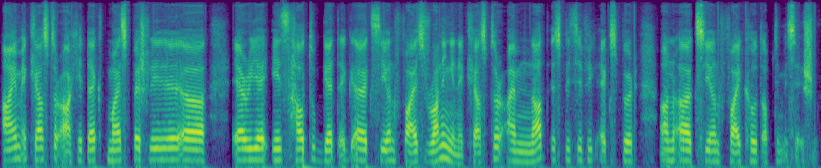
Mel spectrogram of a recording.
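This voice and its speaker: This cluster architect from Austria speaks with an Austrian German accent in a slightly high, a bit bright, creaky voice, his delivery flat and moderately paced. Handling webinar Q&A, he hesitates and fills gaps with many filler sounds, over dry, dull lo-fi audio.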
